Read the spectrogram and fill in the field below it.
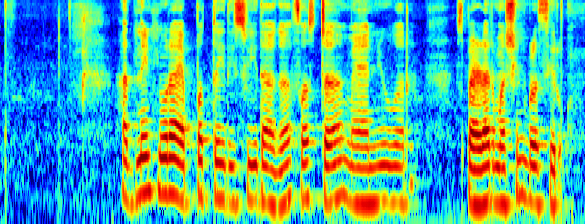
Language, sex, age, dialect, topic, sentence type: Kannada, female, 36-40, Northeastern, agriculture, statement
